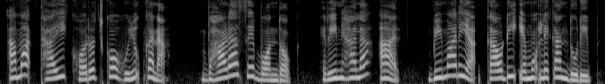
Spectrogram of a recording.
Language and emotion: Santali, neutral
